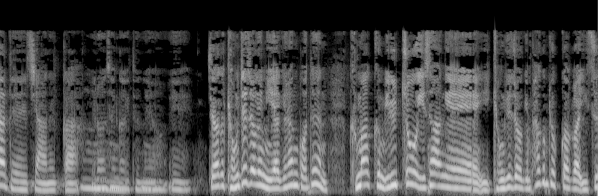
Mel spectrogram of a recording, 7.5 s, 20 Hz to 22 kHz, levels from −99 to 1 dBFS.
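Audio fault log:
Throughout: low-delay AAC compression. The speech sounds plainly rough and grainy, with a noisy fill between the harmonics and a thin, synthetic-edged top band. This is likely AAC-ELD coding at a low rate, around 32 kbps. Its short frames capture pitch structure poorly.
5.89–5.92 s: AAC frame loss with muting. The speech briefly fades out into a brief dip and then fades back in. This fits a single lost frame of about 20 ms whose spectrum the decoder zeroed, with the overlapping windows smoothing both edges of the dip.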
